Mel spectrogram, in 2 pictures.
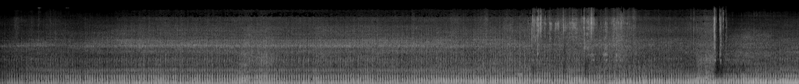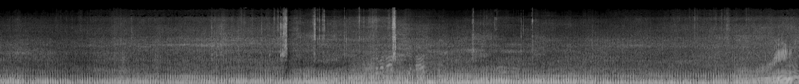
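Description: Dirt bike engines running at low revs, with brief revs and a few sharp knocks and clatter.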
